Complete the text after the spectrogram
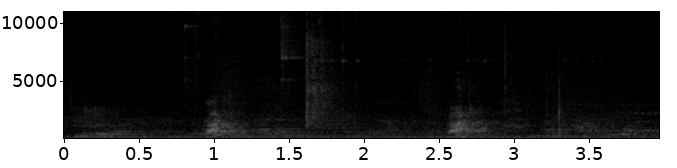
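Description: A dog barks loudly a couple of times.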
